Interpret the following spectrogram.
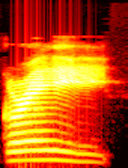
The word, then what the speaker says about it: great: Remember the E and A, it sounds, both vowels, they sound A, so great, great.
